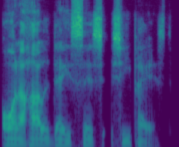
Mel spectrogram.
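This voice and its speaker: American male podcast co-host, lower register, dry sound, informal slang-heavy conversational storyteller who swears freely. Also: unhurried, dry recording. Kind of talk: casual chat with animated storytelling.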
